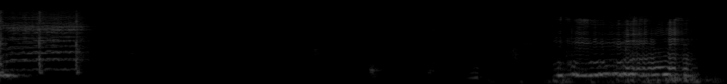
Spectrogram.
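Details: Small goat kids on a farm in Aurangabad, Maharashtra, India, with a short bright bleat, a stretch of faint clicks and shuffling, then a long, loud, quavering bleat.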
